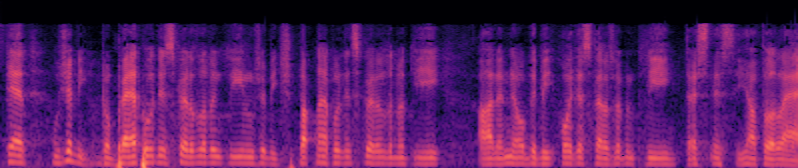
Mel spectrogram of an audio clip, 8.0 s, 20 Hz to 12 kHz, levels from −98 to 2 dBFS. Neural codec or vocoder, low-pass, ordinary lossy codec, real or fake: codec, 16 kHz, 0.5 kbps, FunCodec, trained on LibriTTS, 25 frames a second; 7.2 kHz; AAC, 32 kbps; fake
